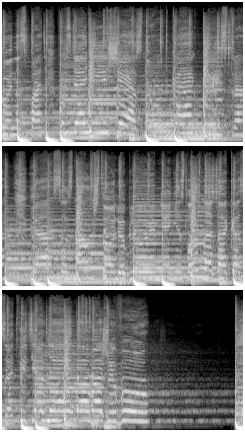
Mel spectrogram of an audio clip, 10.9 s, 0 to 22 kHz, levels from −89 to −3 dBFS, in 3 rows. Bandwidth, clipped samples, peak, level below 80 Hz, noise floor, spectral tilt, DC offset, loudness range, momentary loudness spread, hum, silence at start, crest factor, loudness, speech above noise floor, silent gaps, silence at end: 18 kHz; under 0.1%; 0 dBFS; -16 dBFS; -43 dBFS; -5 dB/octave; under 0.1%; 1 LU; 4 LU; none; 0 s; 10 dB; -13 LUFS; 32 dB; none; 0 s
